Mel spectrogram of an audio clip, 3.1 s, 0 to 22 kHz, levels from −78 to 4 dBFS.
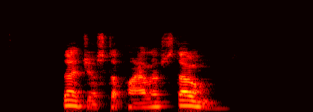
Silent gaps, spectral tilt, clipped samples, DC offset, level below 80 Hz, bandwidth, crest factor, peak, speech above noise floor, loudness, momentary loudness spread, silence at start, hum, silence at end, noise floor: none; -5 dB/octave; under 0.1%; under 0.1%; -74 dBFS; 7.8 kHz; 22 dB; -12 dBFS; 58 dB; -31 LUFS; 10 LU; 0.65 s; none; 1 s; -89 dBFS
